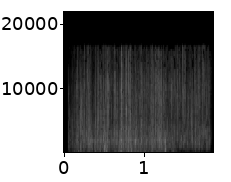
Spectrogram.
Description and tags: Wrapper Flare / Pop 13
Wrapper Flare / Pop
crackle, crackles, crackling, noise, noises, pop, popping, pops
